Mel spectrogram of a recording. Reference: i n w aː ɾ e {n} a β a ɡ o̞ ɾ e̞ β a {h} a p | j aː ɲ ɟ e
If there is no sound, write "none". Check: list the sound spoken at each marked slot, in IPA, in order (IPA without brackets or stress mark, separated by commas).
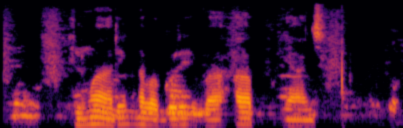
n, h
